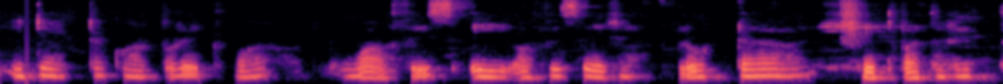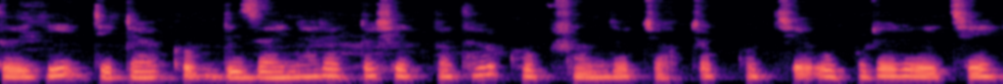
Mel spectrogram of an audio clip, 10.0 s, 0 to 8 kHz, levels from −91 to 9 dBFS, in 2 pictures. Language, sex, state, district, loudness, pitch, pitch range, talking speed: Bengali, female, West Bengal, Kolkata, -24 LUFS, 185 Hz, 165-200 Hz, 150 wpm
